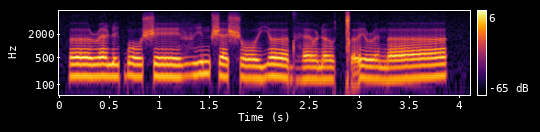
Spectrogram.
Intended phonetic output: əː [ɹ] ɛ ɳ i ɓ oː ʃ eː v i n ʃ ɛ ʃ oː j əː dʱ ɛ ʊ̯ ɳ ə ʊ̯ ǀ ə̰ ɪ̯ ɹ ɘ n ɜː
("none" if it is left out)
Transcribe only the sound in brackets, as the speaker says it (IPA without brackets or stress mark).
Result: ɹ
